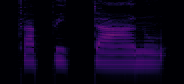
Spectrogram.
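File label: "capitanu", female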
